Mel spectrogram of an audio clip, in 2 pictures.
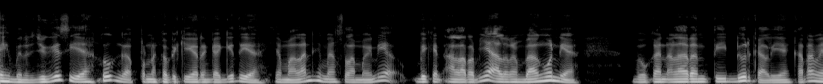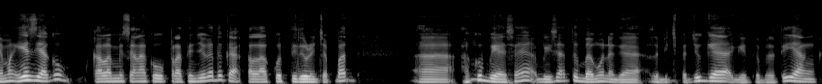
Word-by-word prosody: Eh, 145 - +6
bener 110 -5 +1
juga 120 - +2
sih 150 -10 +1
ya. 120 -2 0
Aku 185 +1 +2
enggak 115 -6 -3
pernah 115 -2 -1
kepikiran 115 -1 0
kayak 110 -1 -2
gitu 145 - -3
ya, - - -3
ya 115 - -6
malahan 105 - 0
yang 120 -10 -1
selama 105 -2 -3
ini 175 +4 -2
ya - - -13 0.2
bikin 125 0 0
alarmnya, 115 - +1
alarm 120 -2 +1
bangun 160 +9 +4
ya, 105 -5 0 0.6
bukan 115 +1 -2
alarm 125 +1 +3
tidur 135 +6 +1
kali 100 -7 -2
ya. 105 - 0
Karena 110 +9 -3
memang 145 +3 +1
iya 190 +5 +8
sih 185 - +4
aku 205 +2 -3 0.2
kalau 135 +2 +2
misalnya 140 -1 -2
aku 140 -2 +2
perhatiin 135 0 -2
juga 170 +5 +2
tuh 205 - -2
kayak 150 - -1
kalau 120 -1 +1
aku 125 +3 0
tidur 125 -1 +5
cepet, 165 +9 -2 0.7
eee, 115 -1 -1 0.2
aku 125 +12 0
biasanya 150 +4 +1
bisa 120 +7 -1
tuh 170 - 0
bangun 130 0 +1
agak 110 -2 -1
lebih 115 -2 -5
cepet 110 - -8
juga, 160 +1 +3 0.2
gitu. 105 0 -6
Berarti 105 +9 -4
yang 135 -3 +1
125 Hz, 210 wpm, -22 LUFS, 115-150 Hz, 0.7 s, iya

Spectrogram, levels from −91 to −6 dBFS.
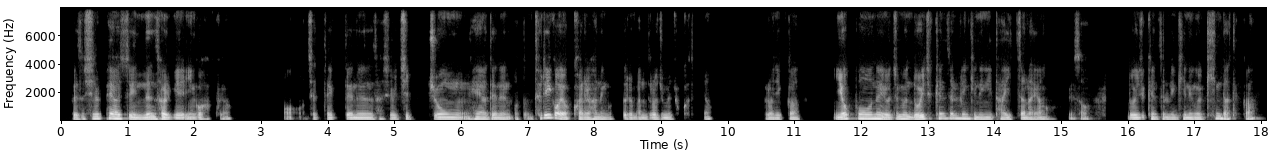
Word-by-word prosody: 그래서 100 +4 -3
실패할 145 +4 +3
수 135 -3 -1
있는 105 +4 +4
설계인 95 -6 +2
것 100 - -1
같고요. 135 +5 -12 0.8
어 - - -10 0.2
재택 100 -1 -6
때는 95 -1 +2
사실 95 -3 -7
집중해야 110 +2 -1
되는 95 -3 -1
어떤 - - -12
트리거 195 +4 +3
역할을 100 -2 0
하는 105 -3 -2
것들을 100 -2 -6
만들어주면 95 +1 -3
좋거든요. 125 +4 -14 0.8
그러니까 95 +1 -3 0.5
이어폰에 140 +2 +4
요즘은 120 +5 +2
노이즈 125 +7 +4
캔슬링 150 -2 0
기능이 110 -4 -2
다 105 - -4
있잖아요. 95 +1 -3 0.2
그래서 135 -2 -11 0.5
노이즈 100 +2 +1
캔슬링 110 -2 -3
기능을 95 -2 -1
켠다든가 135 0 -3
110 Hz, 305 characters per minute, -24 LUFS, 95-130 Hz, 0.8 s, 있는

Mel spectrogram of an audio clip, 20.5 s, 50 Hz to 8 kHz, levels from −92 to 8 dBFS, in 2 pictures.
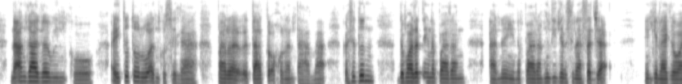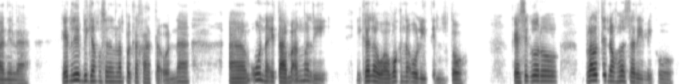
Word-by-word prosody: na - - +6
ang 165 - -1
gagawin 155 -3 +3
ko 110 0 -6 0.2
ay 145 - +1
tuturuan 160 -4 0
ko - - -12
sila - - -6 0.3
para 130 -1 +3
itrato - - +1
ako - - -6
nang 65 - -6
tama. 110 +1 -7 0.2
Kasi 165 - -6
dun 180 0 +3 0.4
dumadating 150 +1 +4
na 145 - -2
parang 130 -1 0 0.4
ano, 125 +2 -3
eh, 125 -2 -4
na 125 - -6
parang 125 0 0
hindi 145 +1 -6
nila 135 -3 -2
sinasadya 125 -3 0 0.6
yung 130 - -6
ginagawa 120 -3 +2
nila 110 -1 -6 0.5
kaya 165 - +5
nabibigyan 190 -4 +4
ko 170 - -11
sila 160 -1 -3
ng 160 -1 -4
pagkakataon 130 - -4
na, 80 -1 -4 0.6
um, 135 +1 +1 0.2
una 195 - -1
itama 150 -1 +4
ang 175 - -8
mali, 180 - -6 0.4
ikalawa, 175 0 +4
wag 170 0 +1
na 165 - -2
ulitin 130 - -3
'to. 115 -1 -1 0.7
Kaya - - +5
siguro 175 0 +1 0.3
proud 190 +4 +7
din 195 -2 0
ako 170 -2 +2
sa 155 -2 0
sarili 120 -4 -7
ko 120 -1 -11
145 Hz, 155 wpm, -24 LUFS, 125-165 Hz, 0.7 s, proud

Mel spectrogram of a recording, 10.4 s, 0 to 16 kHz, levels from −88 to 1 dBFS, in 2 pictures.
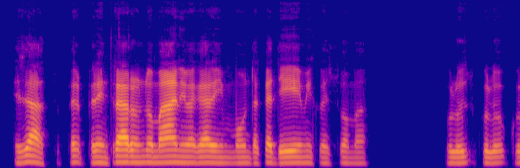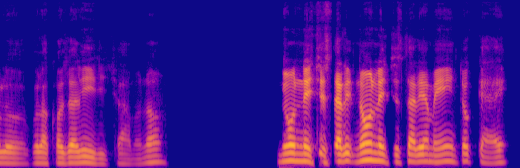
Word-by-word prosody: Esatto, 130 -1 -1
per 135 -1 -7
per 125 - -4
entrare 135 +1 +4
un 130 - -4
domani 130 0 +3
magari 130 0 +1
in 125 0 -8
mondo 125 0 -7
accademico, 125 0 -2
insomma 120 0 -11 0.7
quello 120 0 -4
s 130 - -31
quello 125 0 -6
quello 120 -3 -7
quella 120 0 -6
cosa 120 +1 -2
lì, 130 0 -2
diciamo, 105 0 -18
no? 130 +4 -10 1.1
Non 165 +2 +4
necessari 160 +1 +4
non 180 +5 +5
necessariamente, 155 0 0
okay. 125 -5 -9
130 Hz, 145 wpm, -23 LUFS, 120-140 Hz, 1.1 s, non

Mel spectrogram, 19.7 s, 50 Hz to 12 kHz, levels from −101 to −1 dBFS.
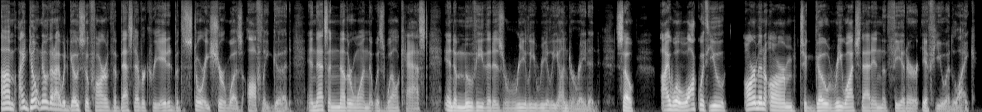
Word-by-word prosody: Um, 160 -1 +4
I 195 - +2
don't 190 +1 +3
know 190 -1 +3
that 170 -1 +2
I - - +3
would 115 - -2
go 125 +1 +2
so 115 -3 -2
far 110 -1 -1
with 95 -3 -6
the 100 - -5
best 105 +5 -3
ever 105 -2 -2
created, 100 +3 -4
but 105 - -9
the - - -14
story 105 -8 -2
sure 100 +1 -2
was 90 -4 -5
awfully - - -4
good, 75 -1 -9 0.3
and 110 0 -2
that's 125 0 +2
another 105 -1 +2
one 100 -1 -2
that 95 - -7
was 90 -3 -7
well 95 +2 -5
cast 80 -4 -6 0.3
in 110 -3 +2
a 105 - +4
movie 105 +1 +3
that 100 0 -3
is 95 -1 -4
really, 95 +2 -3
really 90 -1 -3
underrated; 75 -4 -7 0.3
so, - - +4 0.5
I 130 +1 +4
will 125 -4 +7
walk 125 +6 +4
with 140 -4 0
you 120 -3 +3 0.3
arm 155 +5 +6
and 160 -2 +7
arm 110 -4 +3
to 105 - -2
go 100 +3 +3
rewatch 105 -1 +1
that 95 0 -2
in 95 -1 -3
the 90 -1 -7
theater 85 -3 -5
if - - -3
you 80 -2 -6
would 75 -2 -8
like, 70 -2 -9
100 Hz, 175 wpm, -24 LUFS, 90-115 Hz, 0.5 s, will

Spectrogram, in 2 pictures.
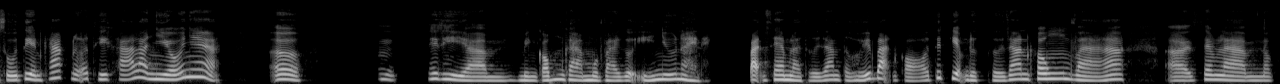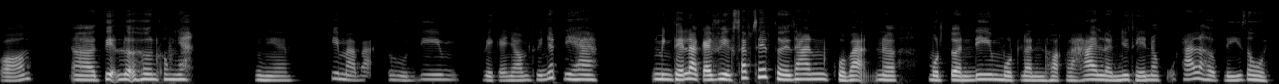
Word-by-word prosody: số 200 -1 +1
tiền 225 -4 +2
khác 295 +5 -3
nữa 235 +1 -4
thì 230 -2 -2
khá 225 +2 -4
là 320 - +1
nhiều 235 -3 +4
á 270 - +1
nha. 350 0 +1 0.5
Ờ. 230 -4 +2 0.8
Ừm, 235 -3 -7 0.3
thế 260 +1 0
thì, 220 -5 +3
ờm, 180 -1 -1
mình 185 -1 0
có, 190 +2 +2
ưm, 225 +3 +1
cà 210 -3 0
một 190 -1 +2
vài 180 -2 -1
gợi 180 -1 -1
ý 190 -1 -2
như 230 +2 +3
này 210 -8 +2
này, 155 +1 -16 0.4
bạn 195 - +2
xem 215 +2 +3
là 190 -3 +2
thời 175 0 -3
gian 210 +2 -1
tới, 190 +4 0
bạn 275 -6 0
có 175 +2 -5
tiết 300 -1 -5
kiệm 255 -7 +1
được 190 -1 -2
thời 180 -1 -1
gian 235 +2 +1
không 255 +1 +3
và, 190 -4 0 0.6
a, 180 0 -4
ờ, 180 - -3
xem 225 -1 +2
là 195 -3 +1
nó 185 0 -4
có, 180 +4 -4 0.5
ờ, 210 -1 +1
tiện 240 -2 +2
lợi 225 -2 +3
hơn 240 +2 +3
không 230 0 0
nha. 230 -1 +1 0.6
Ừm, 210 - -2
nh 195 -1 -3 0.4
khi 270 -1 -5
mà 215 -5 -4
bạn, 195 0 -14
ừ, 205 -3 -9
đi 230 0 -6 0.4
về 195 - -4
cái 185 0 -7
nhóm 190 +1 -3
thứ 215 +2 -5
nhất 285 +7 -2
đi 240 -1 0
ha, 225 -1 +1 0.6
mình 240 -1 +2
thấy 220 -1 +5
là 255 0 +6
cái 215 -1 +5
việc 230 -1 +4
sắp 300 +5 +1
xếp 350 0 +4
thời 225 -5 +5
gian 245 +1 +2
của 205 -2 0
bạn, 205 0 +1
ờ, 200 -1 +2 0.3
1 200 -1 -1
tuần 195 -1 +3
đi 230 +1 +3
1 200 -3 0
lần 190 -1 +1
hoặc 190 +1 -3
là 185 - -2
2 220 +4 +2
lần 195 -3 +2
như 215 +1 +2
thế 195 -2 0
nó 205 +1 0
cũng 200 - -19
khá 230 +1 -3
là 270 - 0
hợp 200 -4 -2
lý 190 +1 0
rồi, 210 -3 +1
210 Hz, 225 wpm, -22 LUFS, 190-235 Hz, 0.8 s, là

